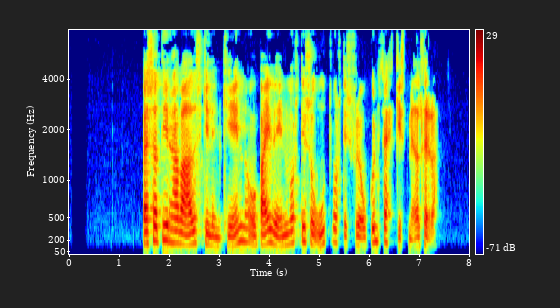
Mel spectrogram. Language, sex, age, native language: Icelandic, male, 30-39, Icelandic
